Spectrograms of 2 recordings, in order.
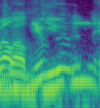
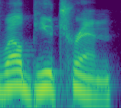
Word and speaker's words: Wellbutrin: You said Wellbutrin. It's Wellbutrin. Yeah.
